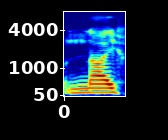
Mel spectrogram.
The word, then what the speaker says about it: knife: ये वर्ड है KNIFE, कनाइफ नहीं बोलना, इसको नाइफ बोलना है।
